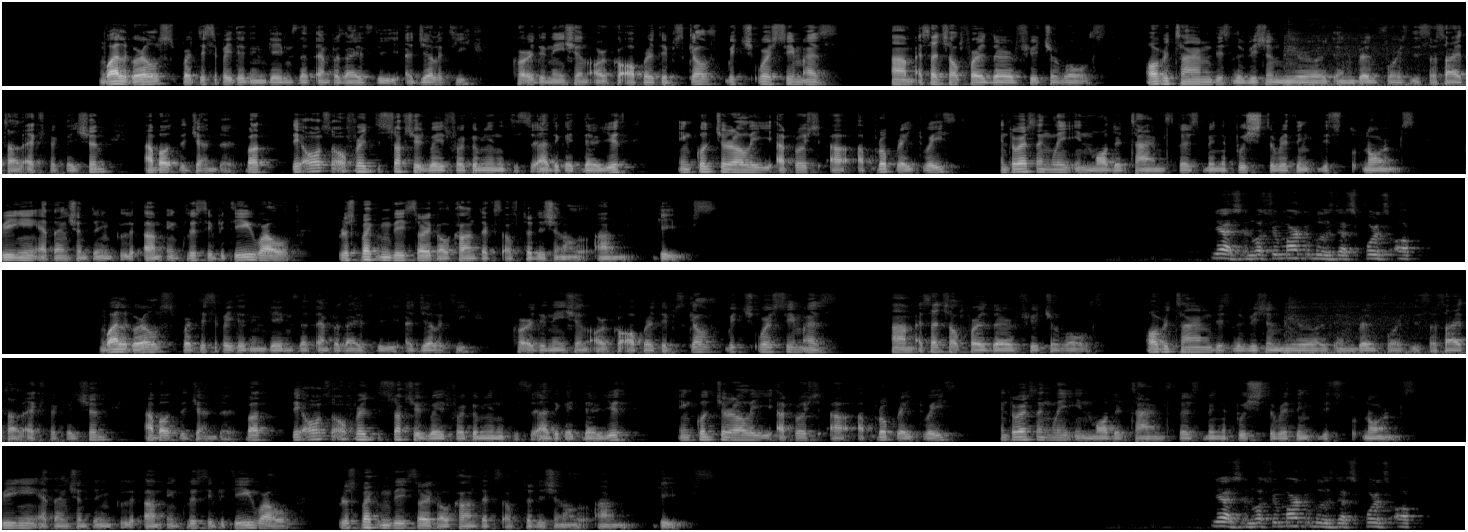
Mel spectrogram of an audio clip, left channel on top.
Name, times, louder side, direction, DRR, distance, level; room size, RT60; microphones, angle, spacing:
voice 1, 1.0-4.7 5.1-8.3 8.9-11.0 11.4-15.7 16.1-17.2 17.5-20.8 21.4-24.2 24.6-28.7 29.3-32.1 32.7-35.6 35.9-36.4, left 3 dB, 60° left, 0.6 m, -29 dB
Boom, 12.8-15.8, equal, 75° left, 3.8 m, -49 dB
voice 2, 41.4-43.4, left 1 dB, 15° left, 0.5 m, -34 dB
10.5 x 10.5 x 3.0 m
head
